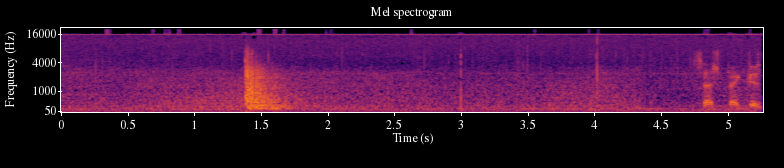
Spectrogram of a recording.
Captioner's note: truck door thuds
